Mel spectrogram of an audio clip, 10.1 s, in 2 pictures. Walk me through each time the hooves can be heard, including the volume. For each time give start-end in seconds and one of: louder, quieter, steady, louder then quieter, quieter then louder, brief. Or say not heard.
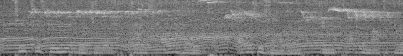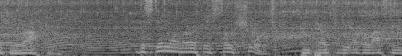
not heard.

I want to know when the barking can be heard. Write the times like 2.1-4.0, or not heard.
not heard.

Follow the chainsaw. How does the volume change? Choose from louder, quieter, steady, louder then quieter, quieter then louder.
quieter.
